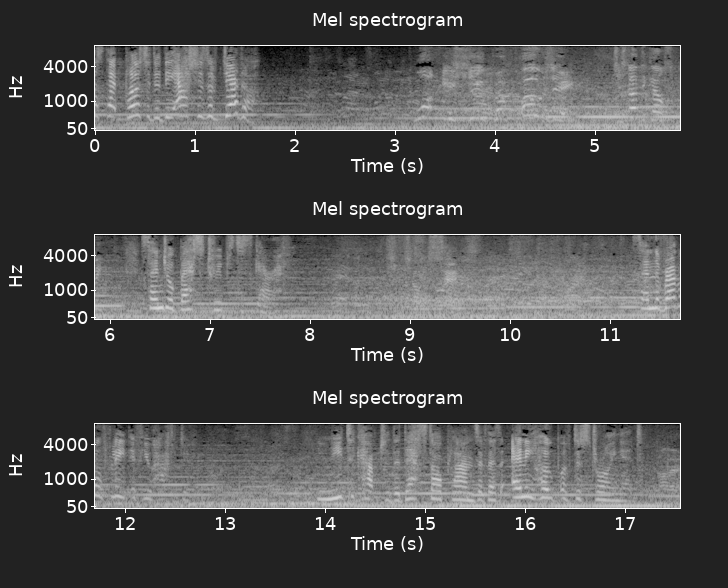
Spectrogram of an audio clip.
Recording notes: Recorded at Salt Lake Comic Con. Took questions from the audience.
